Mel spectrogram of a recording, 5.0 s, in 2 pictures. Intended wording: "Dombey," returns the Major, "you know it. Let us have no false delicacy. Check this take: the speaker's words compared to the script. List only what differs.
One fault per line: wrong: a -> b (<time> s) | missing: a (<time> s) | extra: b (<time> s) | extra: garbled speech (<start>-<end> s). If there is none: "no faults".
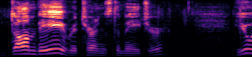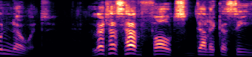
missing: no (3.9 s)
